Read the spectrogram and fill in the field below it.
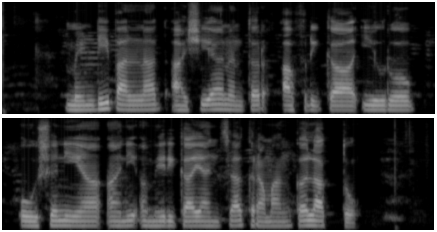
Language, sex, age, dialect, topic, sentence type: Marathi, male, 25-30, Standard Marathi, agriculture, statement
